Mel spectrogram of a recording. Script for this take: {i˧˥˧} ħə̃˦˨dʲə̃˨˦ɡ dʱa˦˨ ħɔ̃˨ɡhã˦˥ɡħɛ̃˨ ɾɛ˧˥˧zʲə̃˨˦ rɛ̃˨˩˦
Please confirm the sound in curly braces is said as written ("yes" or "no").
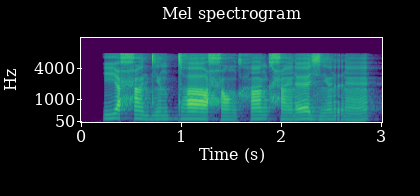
yes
